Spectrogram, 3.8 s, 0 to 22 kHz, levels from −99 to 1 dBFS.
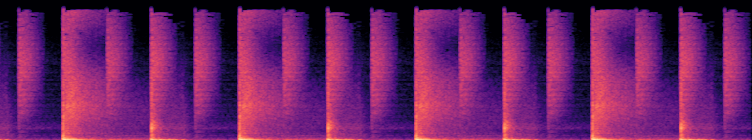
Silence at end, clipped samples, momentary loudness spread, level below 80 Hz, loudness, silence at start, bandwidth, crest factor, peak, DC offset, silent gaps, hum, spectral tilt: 0.05 s; under 0.1%; 5 LU; -30 dBFS; -22 LUFS; 0 s; over 20 kHz; 20 dB; -2 dBFS; under 0.1%; none; none; -5 dB/octave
